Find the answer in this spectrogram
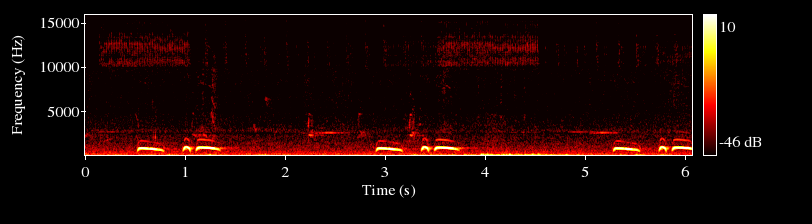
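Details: Scaled dove, called fogo-apagou in Brazil, giving three three-note phrases about two and a half seconds apart. Each phrase has a mellow falling coo, then two quick clipped falling notes. Soft low rumble underneath.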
